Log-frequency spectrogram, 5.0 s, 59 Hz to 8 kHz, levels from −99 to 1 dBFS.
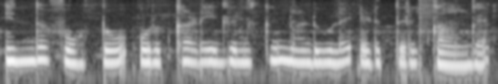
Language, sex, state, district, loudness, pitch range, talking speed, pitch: Tamil, female, Tamil Nadu, Nilgiris, -14 LUFS, 210-230 Hz, 70 wpm, 215 Hz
